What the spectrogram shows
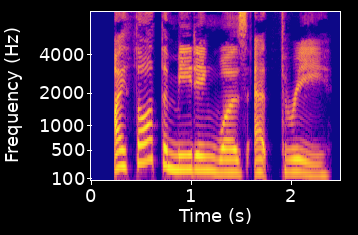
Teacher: Do you hear the soft connection between meeting and was?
